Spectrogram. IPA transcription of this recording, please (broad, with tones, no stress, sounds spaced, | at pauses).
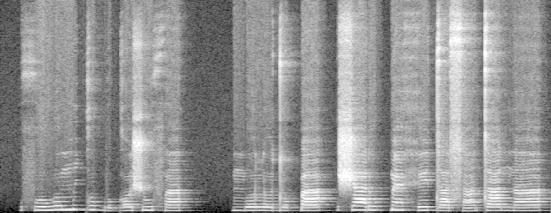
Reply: f o˧ w o˦ m i˦ ɡ o˦˨ b o˨ ɡ ɔ˧ ʃ u˦ f ã˧ | m o˧ l o˧ d o˧ k͡p a˧ | ʃ a˦ ɾ o˦ k͡p ɛ̃˦ h e˧ d a˨ s ã˨˦ t a˦ n ã˧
